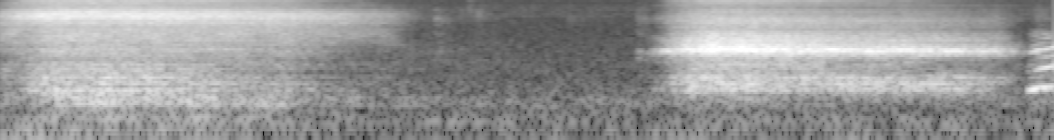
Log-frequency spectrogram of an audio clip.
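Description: Two long, hissing breaths during a standing Pilates workout, one drawn-out exhale followed by a pause and then another forceful breath, close and clear with no talking.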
